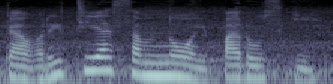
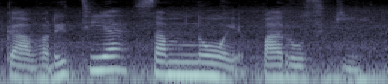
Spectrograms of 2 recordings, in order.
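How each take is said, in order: No difference in how they are said.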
